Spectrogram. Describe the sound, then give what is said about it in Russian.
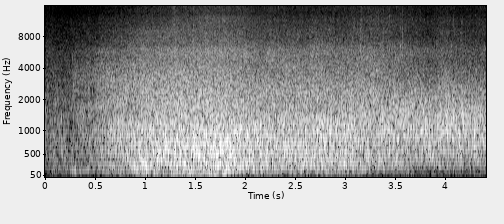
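Surf breaks on a shore as a broad, steady hiss of rushing water. It swells in over the first half second, then stays even and fairly faint, with no voices. “Шум прибоя почти заглушал звуки радиоприемника.”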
